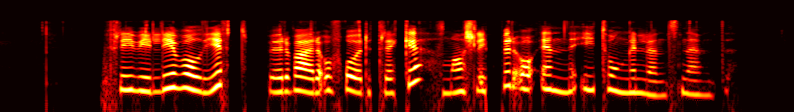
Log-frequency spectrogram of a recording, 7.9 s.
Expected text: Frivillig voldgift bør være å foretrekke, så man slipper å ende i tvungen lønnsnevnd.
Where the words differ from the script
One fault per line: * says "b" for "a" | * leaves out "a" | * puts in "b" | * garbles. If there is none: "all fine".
* leaves out "så"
